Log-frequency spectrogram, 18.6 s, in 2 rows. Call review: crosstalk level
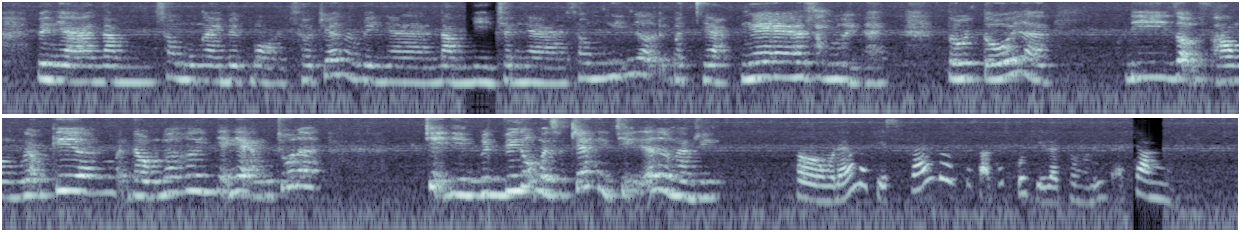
none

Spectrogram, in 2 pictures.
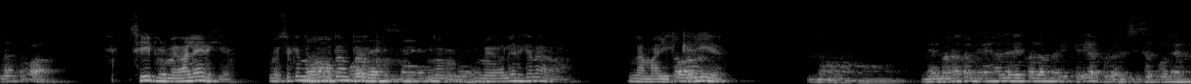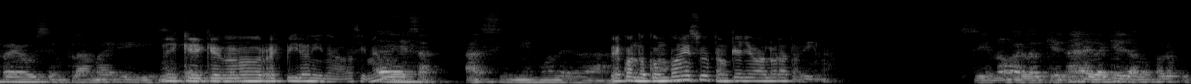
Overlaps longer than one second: present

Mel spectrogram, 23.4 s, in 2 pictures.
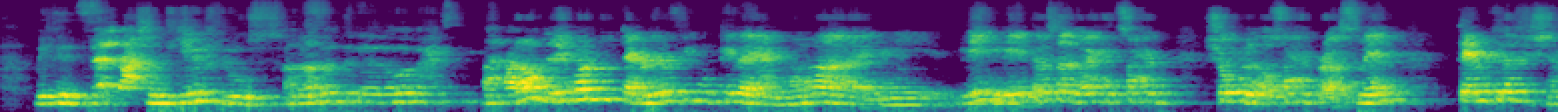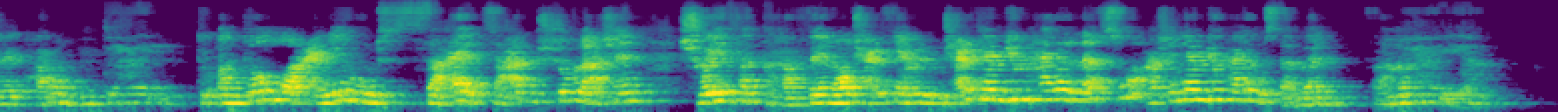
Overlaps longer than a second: none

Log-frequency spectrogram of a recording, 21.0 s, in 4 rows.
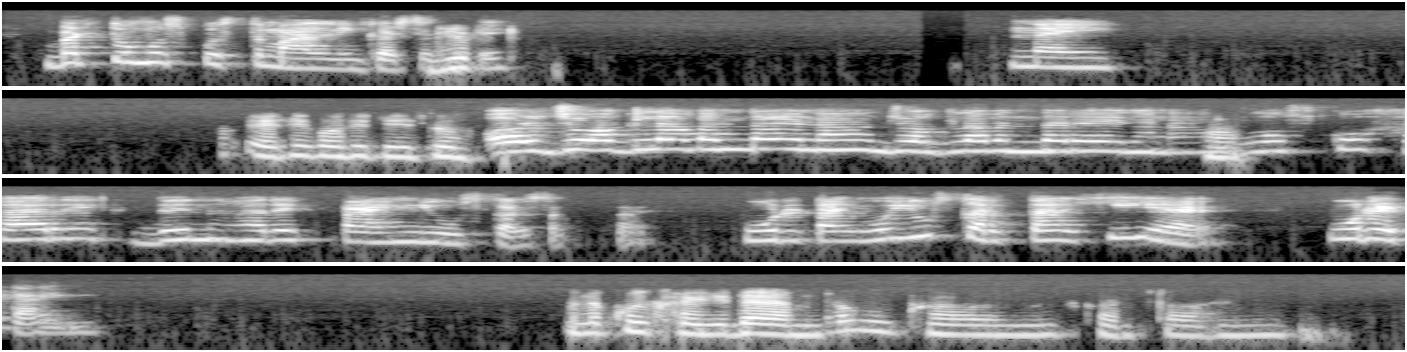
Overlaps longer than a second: none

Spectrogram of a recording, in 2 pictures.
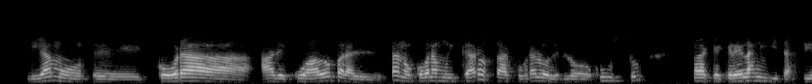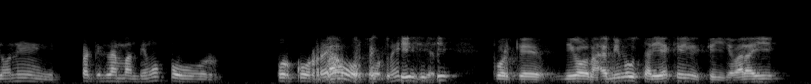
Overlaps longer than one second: present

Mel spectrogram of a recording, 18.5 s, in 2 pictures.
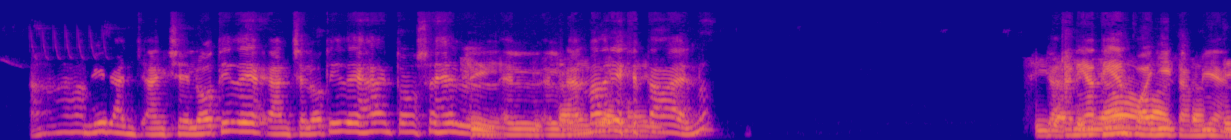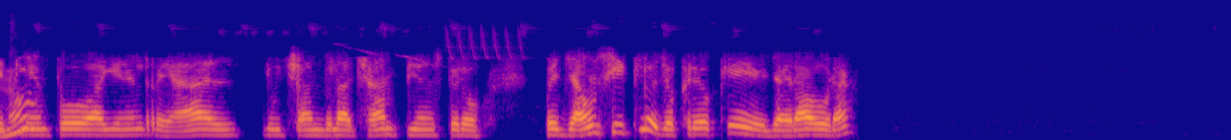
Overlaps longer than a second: present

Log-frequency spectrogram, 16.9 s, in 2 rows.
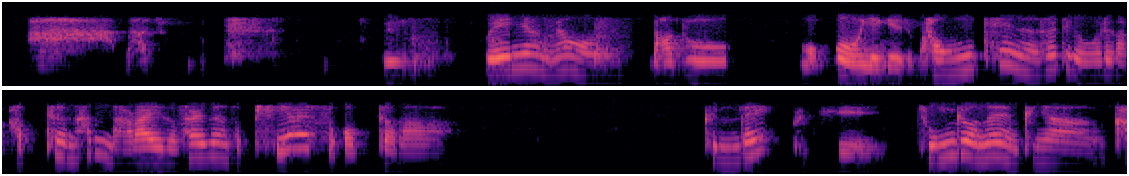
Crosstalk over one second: none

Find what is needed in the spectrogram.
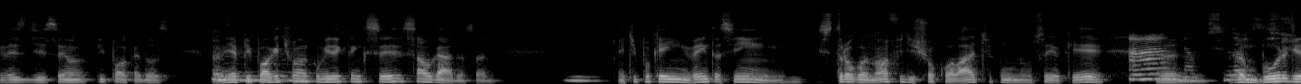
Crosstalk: present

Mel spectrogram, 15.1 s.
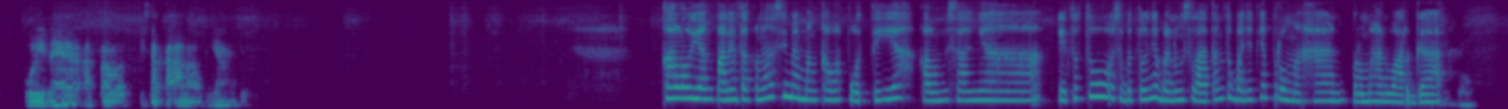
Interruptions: none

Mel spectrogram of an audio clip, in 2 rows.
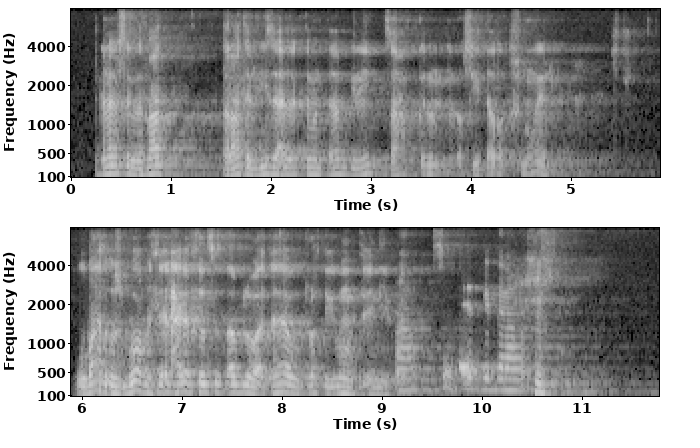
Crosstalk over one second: none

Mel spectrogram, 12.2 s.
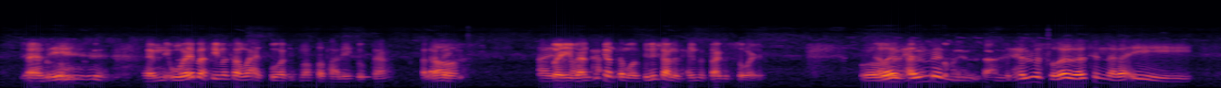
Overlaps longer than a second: present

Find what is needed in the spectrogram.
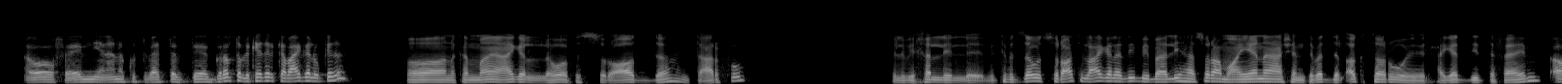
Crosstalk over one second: none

